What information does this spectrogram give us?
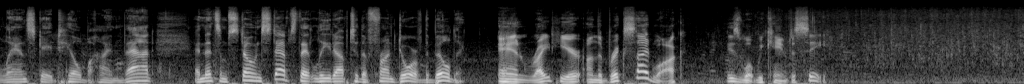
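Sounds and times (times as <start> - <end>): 
speech: 0.0 - 8.4
stone fountain water stream splashing into bowl: 7.2 - 10.2.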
